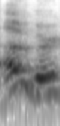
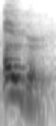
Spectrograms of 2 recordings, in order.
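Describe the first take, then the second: First: OGRE read with a questioning lift in the middle. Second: Said in the usual way. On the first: Retold or imitated. Reading Kitty's one-word chat comment aloud, questioning. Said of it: "question mark".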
